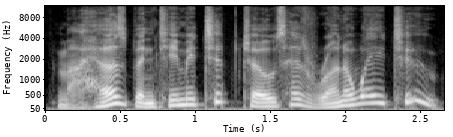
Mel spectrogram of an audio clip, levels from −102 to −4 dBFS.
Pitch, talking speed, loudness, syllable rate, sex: 160 Hz, 180 wpm, -17 LUFS, 4.8 syllables/s, male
